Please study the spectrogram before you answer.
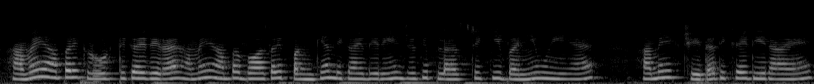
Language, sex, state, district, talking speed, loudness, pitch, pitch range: Hindi, female, West Bengal, Dakshin Dinajpur, 235 wpm, -34 LUFS, 270 Hz, 255-290 Hz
